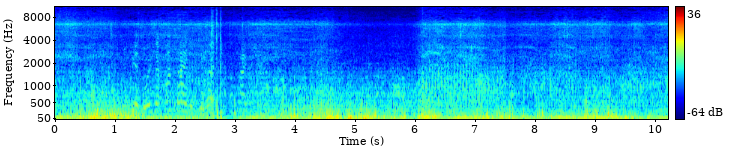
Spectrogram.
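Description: Trail motorcycle engine running as the bike rides over a rough, grassy track, with a brief drop about three seconds in.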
